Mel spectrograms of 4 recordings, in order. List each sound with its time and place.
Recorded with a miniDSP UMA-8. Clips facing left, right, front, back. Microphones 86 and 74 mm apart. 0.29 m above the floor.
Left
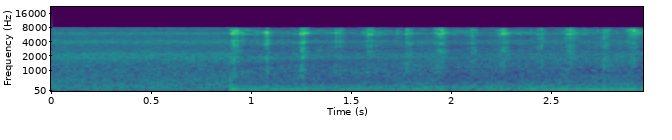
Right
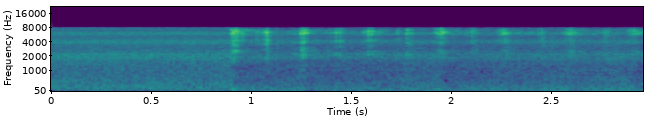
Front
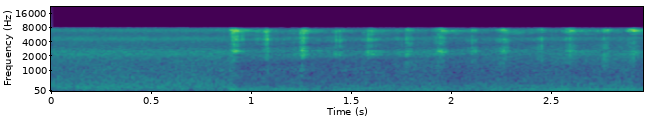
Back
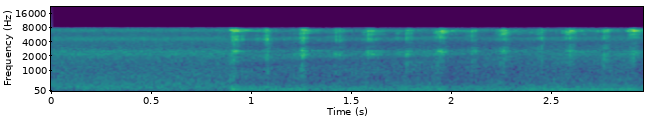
0.9 s keys jangling: 130° left, 1.0 m; by 3.0 s 100° left, 2.5 m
